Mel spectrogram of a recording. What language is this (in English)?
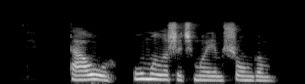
Mari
